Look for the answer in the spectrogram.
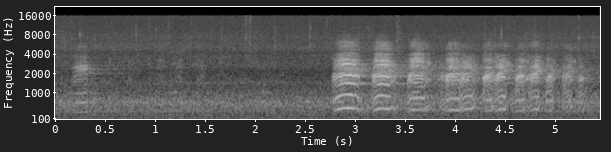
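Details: A large flock of mallards settled on the water at the Ptasi Raj reserve in late autumn, recorded from an observation tower. A single quieter quack comes first, then a loud, nasal run of about eight quacks, each softer and lower, over steady hiss.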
